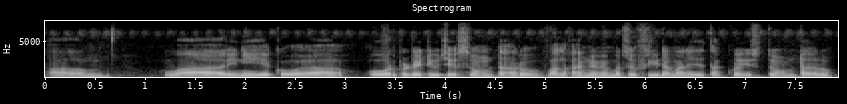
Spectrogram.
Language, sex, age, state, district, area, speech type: Telugu, male, 18-30, Telangana, Ranga Reddy, rural, spontaneous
